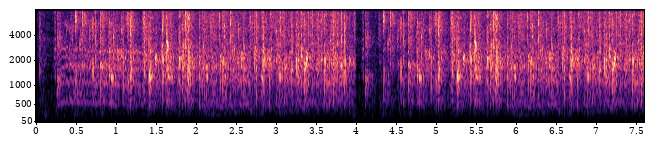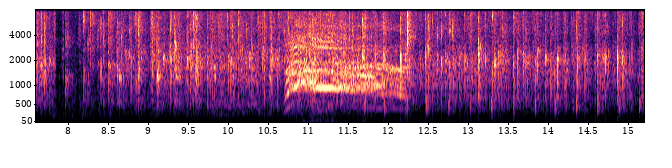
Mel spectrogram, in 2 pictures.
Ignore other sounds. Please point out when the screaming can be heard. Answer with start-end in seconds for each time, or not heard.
0.2-1.4, 10.7-12.3.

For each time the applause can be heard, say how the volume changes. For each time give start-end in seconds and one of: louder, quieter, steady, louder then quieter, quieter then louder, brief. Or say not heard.
0.0-15.1 steady.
